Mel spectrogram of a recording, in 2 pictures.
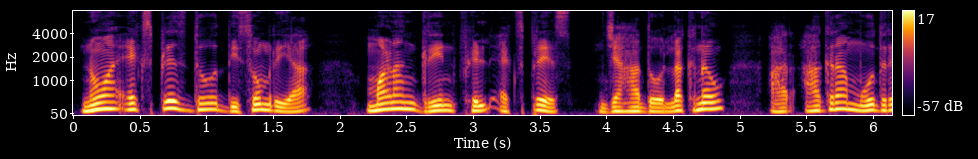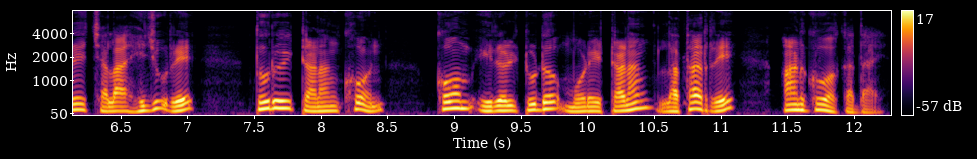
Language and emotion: Santali, neutral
